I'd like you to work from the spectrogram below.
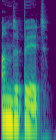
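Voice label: "underbid", British English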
